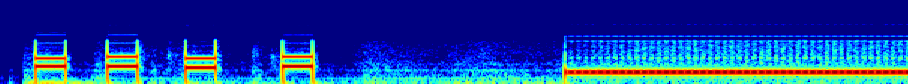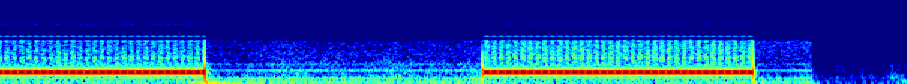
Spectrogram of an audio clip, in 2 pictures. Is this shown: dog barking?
no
